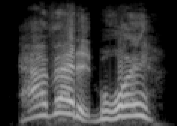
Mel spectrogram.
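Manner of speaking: careless, loud, high egging-on cheer. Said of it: "what's the positive in being like".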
